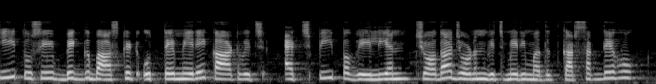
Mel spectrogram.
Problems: constant background noise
